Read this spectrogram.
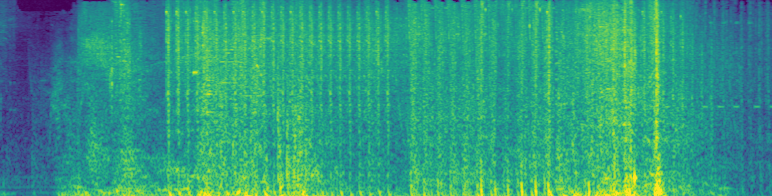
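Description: Gunfire from a video game crackles in rapid bursts.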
